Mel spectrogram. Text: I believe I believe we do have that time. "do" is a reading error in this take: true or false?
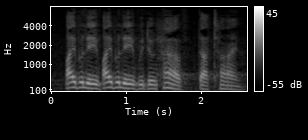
false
